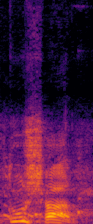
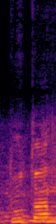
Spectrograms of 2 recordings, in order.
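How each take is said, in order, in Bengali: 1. মাঝের ব্যঞ্জনটি 'sh' ধ্বনি। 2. মাঝের ব্যঞ্জনটি 't' ধ্বনি। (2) "তুতার না তো"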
